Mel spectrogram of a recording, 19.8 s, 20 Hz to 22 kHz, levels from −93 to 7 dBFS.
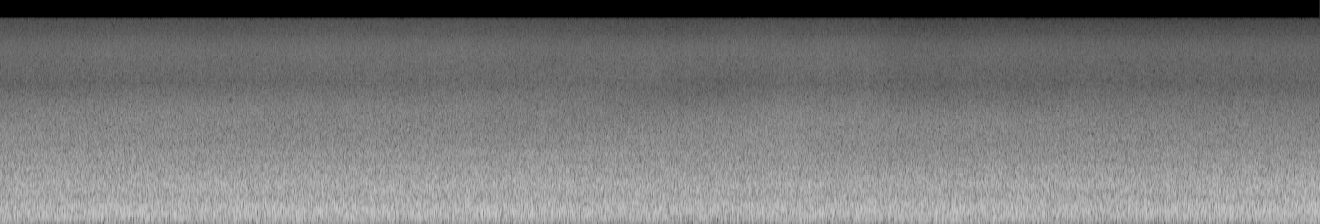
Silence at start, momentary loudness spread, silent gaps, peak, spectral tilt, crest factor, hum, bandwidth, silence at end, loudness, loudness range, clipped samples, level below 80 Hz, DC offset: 0 s; 1 LU; none; -4 dBFS; -5 dB/octave; 14 dB; none; 16.5 kHz; 0 s; -17 LUFS; 1 LU; under 0.1%; -34 dBFS; under 0.1%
